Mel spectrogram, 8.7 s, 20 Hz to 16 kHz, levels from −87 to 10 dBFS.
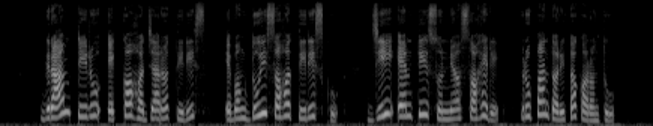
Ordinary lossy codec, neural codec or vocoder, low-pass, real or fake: none; vocoder, 44.1 kHz, 128 mel bands, Pupu-Vocoder; 14.4 kHz; fake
